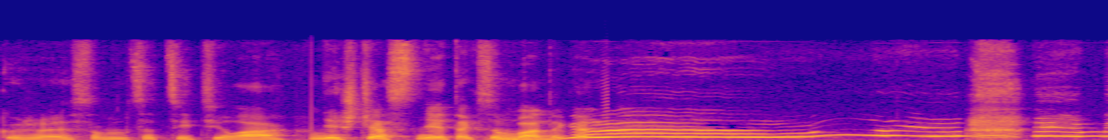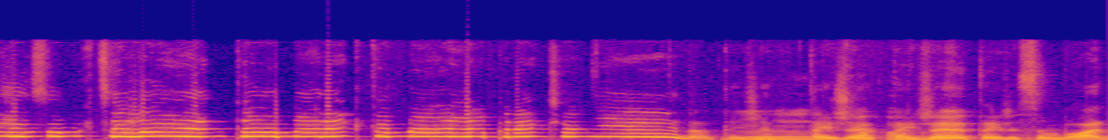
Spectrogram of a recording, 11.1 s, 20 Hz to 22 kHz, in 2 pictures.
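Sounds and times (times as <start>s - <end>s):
woman imitating child whining: 2.9s - 5.7s.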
